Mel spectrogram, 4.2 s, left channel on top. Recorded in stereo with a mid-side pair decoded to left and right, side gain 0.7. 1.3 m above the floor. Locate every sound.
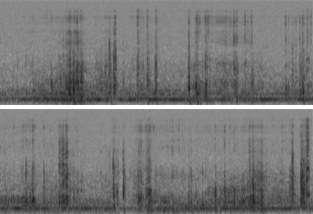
Only background noise.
